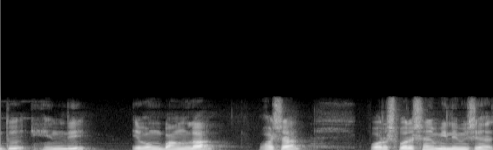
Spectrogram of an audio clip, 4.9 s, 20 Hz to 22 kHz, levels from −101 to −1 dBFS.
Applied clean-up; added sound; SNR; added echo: none; none; none; none.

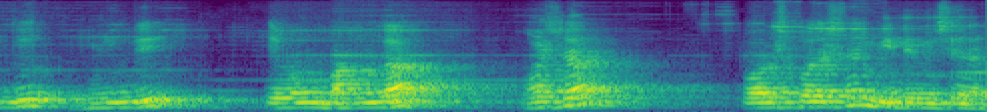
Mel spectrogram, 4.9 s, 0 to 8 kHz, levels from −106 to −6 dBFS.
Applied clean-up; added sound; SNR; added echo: neural separator model SepFormer DNS4.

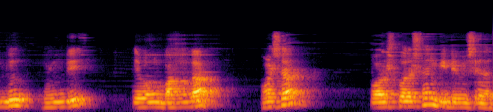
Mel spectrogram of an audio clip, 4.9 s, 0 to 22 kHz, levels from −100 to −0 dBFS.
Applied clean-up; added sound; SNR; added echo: neural mask model DeepFilterNet 3.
